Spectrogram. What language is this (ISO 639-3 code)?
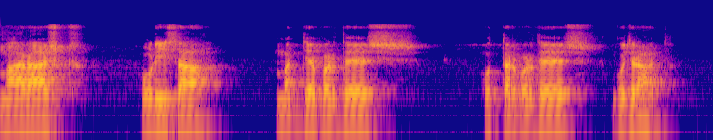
snd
